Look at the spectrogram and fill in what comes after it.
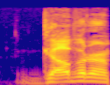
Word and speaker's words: Gouverneur: And one of the things I bring up in the Founding Fathers course is something that Governor Morris said, or Gouverneur Morris of New York, however you want to say his name. Abigail Adams said it was pronounced governor. It's spelled like gouverneur.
